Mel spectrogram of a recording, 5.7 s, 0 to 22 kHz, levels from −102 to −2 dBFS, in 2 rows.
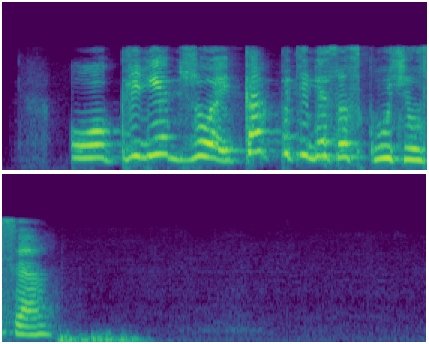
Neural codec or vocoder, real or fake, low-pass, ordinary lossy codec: codec, 44.1 kHz, 3.4 kbps, Pupu-Codec; fake; 7.2 kHz; none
